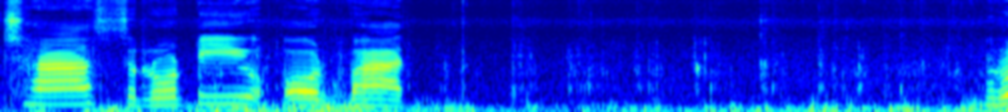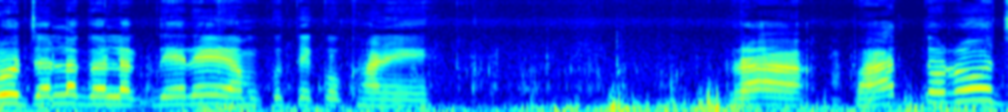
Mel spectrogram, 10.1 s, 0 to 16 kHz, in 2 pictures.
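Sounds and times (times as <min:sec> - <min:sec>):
dogs lapping and chewing: 0:00.2 - 0:10.0.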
